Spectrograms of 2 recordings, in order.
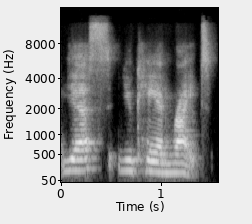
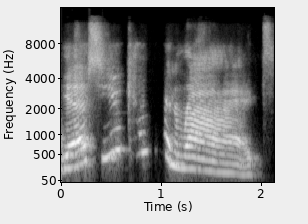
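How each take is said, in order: First: It is said in a milder, plainer accent. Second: It is said in a strong Southern drawl. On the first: "For those that need that uh, translated" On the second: "she has a very um, East Tennessee accent"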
